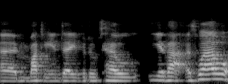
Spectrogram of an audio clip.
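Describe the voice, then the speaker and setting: A woman with a plain, everyday voice speaks at a medium pitch and fairly quick pace with ordinary pitch variation. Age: 30s. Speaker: mature student. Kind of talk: testimony.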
